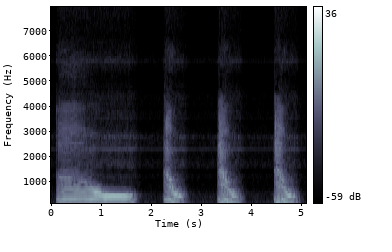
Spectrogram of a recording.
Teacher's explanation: So, ow, when you pronounce it, it requires you to quickly move from ah to wo, and then combine them together.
